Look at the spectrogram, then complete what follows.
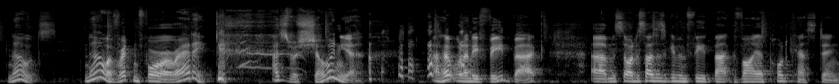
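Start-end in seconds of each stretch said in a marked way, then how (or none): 0.1-5.4 put-on terrible, sing-song Northern Irish accent. Speaker quotes a man's reply to an offer of notes, in a terrible Northern Irish accent. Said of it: "that terrible accent that I just did".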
